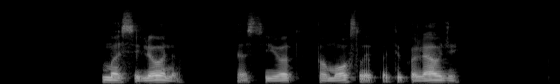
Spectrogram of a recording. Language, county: Lithuanian, Telšiai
